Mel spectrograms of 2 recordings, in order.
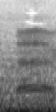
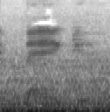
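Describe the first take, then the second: First: The vowel is said the speaker's usual way. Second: The vowel is said the local way. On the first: "I say bag" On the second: "I don't say beg"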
